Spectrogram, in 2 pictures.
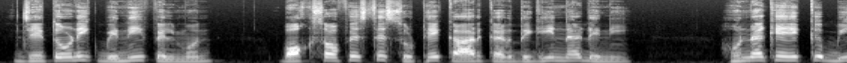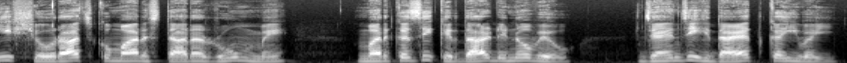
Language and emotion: Sindhi, neutral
